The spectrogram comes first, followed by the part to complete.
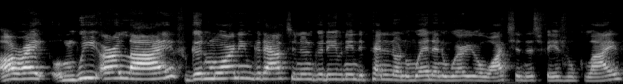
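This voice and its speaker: A woman talking at a moderate pace. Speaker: physician and live show host. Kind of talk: live stream guest introduction. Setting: Facebook Live video stream. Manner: animated, enthusiastic.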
